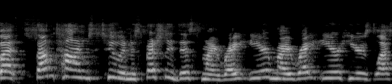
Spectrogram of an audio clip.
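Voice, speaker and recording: A woman's high, raised and projected voice, fairly quick, with ordinary pitch variation. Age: 60s. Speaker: cosmetic chemist and skincare brand founder. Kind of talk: TV shopping presentation. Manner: animated.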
